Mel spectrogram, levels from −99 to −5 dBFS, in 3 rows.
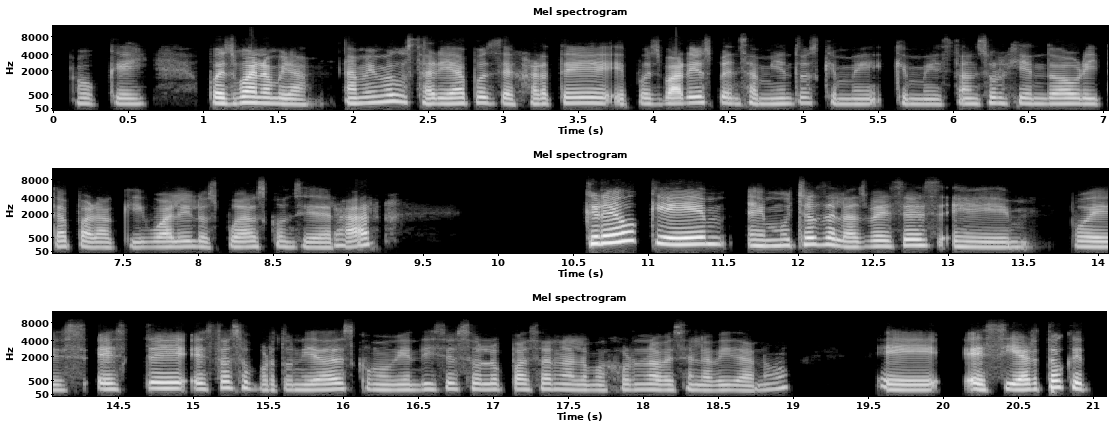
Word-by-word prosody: Okey, 175 0 -7 0.4
pues, 185 -1 +3
bueno, 205 -3 +7
mira, 170 -2 -1 0.2
a 185 - +3
mí 200 +3 -2
me 240 +2 +1
gustaría, 185 -5 0
pues, 195 -1 -3
dejarte, 185 +3 -1
eh, - - -6
pues 180 -2 -6
varios 205 +5 +2
pensamientos 180 0 -6
que 185 - -10
me 170 0 -7
que 175 - -8
me 165 0 -6
están 175 +2 -6
surgiendo 180 -2 -4
ahorita 180 0 -1
para 165 -3 -2
que 160 +2 -11
igual 170 +1 -1
y 180 - -2
los 170 -3 -7
puedas 175 0 -3
considerar. 175 - -2 1.4
Creo 310 +7 +9
que 255 -1 +8 0.2
en 210 -1 0
muchas 215 +4 +1
de 240 -1 +3
las 170 -3 0
veces, 200 +3 +1
eh, 170 -2 -2 0.4
pues, 175 -2 -2
este 215 +3 +1
estas 220 +4 -2
oportunidades, 180 0 -2
como 180 -2 -6
bien 175 0 -4
dices, 190 +2 -5
solo 190 -2 -4
pasan 190 0 -3
a 180 - -2
lo 170 -1 -5
mejor 170 +2 -8
una 180 0 -1
vez 170 -1 -5
en 175 - -5
la 165 - -3
vida, 165 -2 -4
¿no?, 195 +8 -8 0.6
eh, 170 -4 +1 0.2
es 180 -2 +4
cierto 195 +6 +3
que 210 -4 +2
180 Hz, 165 wpm, -22 LUFS, 175-200 Hz, 1.4 s, Creo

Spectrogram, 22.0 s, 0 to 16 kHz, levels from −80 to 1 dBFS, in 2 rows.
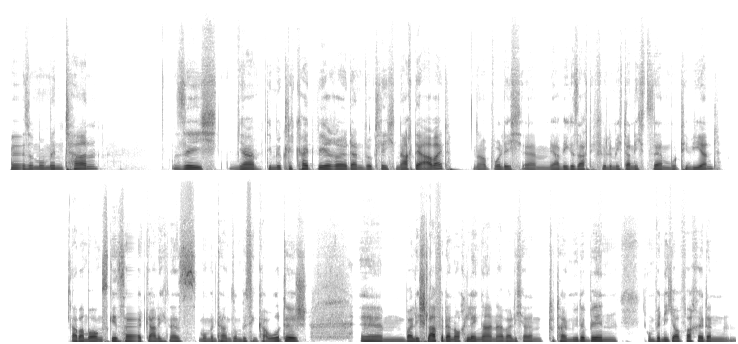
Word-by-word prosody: Also 145 0 -2
momentan 150 +3 -1 1.1
sehe 145 +1 +3
ich 150 - -6 0.2
ja, 135 +1 +1 0.2
die 140 - -3
Möglichkeit 145 +2 0
wäre 140 -1 +4
dann 135 -1 -2
wirklich 135 0 -4
nach 135 +1 0
der 145 -3 +2
Arbeit, 165 +6 +2 0.4
ne? 135 0 -7
Obwohl 130 0 -5
ich, 125 -1 -4
ähm 125 0 -7
ja, 120 +1 -3
wie 130 0 -1
gesagt, 130 -1 -1
ich - - -21
fühle 135 -2 -6
mich 125 -3 -6
da 130 - 0
nicht 130 0 -7
sehr 130 -1 0
motivierend. 135 +4 -4 1.3
Aber 135 -1 +4
morgens 135 +2 +2
geht's 135 -3 +1
halt 135 -2 +1
gar - - +1
nicht, 120 -4 -5
ne? 125 - 0
Es 125 -3 -3
momentan 125 0 -3
so 130 - -4
'n 130 - -5
bisschen 130 +1 -5
chaotisch, 145 +2 +3 0.8
ähm 130 -1 0
weil 130 -1 +4
ich 125 - +2
schlafe 145 +2 +6
dann 145 -2 +4
auch 140 - 0
länger, 140 -1 +2
ne, 135 +2 -2
weil 130 -1 -1
ich 130 - -8
ja 135 - -1
dann 130 -1 -5
total 135 -1 -1
müde 140 +3 +2
bin 145 -1 +3 0.4
und 135 -2 -6
wenn 135 0 +2
ich 140 +1 +2
aufwache, 140 0 +2
dann 130 0 -3
135 Hz, 165 wpm, -25 LUFS, 130-145 Hz, 1.3 s, schlafe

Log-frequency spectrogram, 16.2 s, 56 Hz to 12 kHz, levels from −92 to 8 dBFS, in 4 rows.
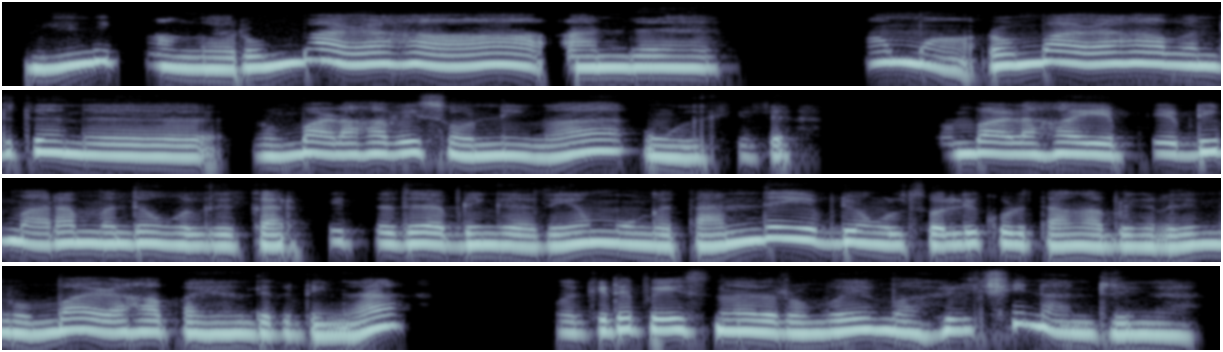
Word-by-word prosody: நின்னிப்பாங்க, 205 -4 -1 0.2
ரொம்ப 225 +6 +2
அழகா. 230 -1 +1 0.5
அந்த 190 0 +2 0.8
ஆமா 240 -6 +1 0.2
ரொம்ப 225 +4 +3
அழகா 240 +1 +2
வந்துட்டு, 210 +3 0
அந்த 200 -2 +1 0.5
ரொம்ப 185 +4 0
அழகாவே 210 +2 +1
சொன்னீங்க. 180 -2 +1 0.3
உங்ககிட்ட 165 +1 -4 0.6
ரொம்ப 210 +1 +1
அழகா 205 +1 +1
எப்டி, 190 +3 -9
எப்டி 225 +4 0
மரம் 190 +2 +1
வந்து 185 +1 +2
உங்களுக்கு 165 -3 -1
கற்பித்தது? 185 +3 -4
அப்டீங்கறதையும், 175 +3 +1
உங்க 165 -2 +1
தந்தை 220 +10 +2
எப்டி 205 -1 0
உங்களுக்கு 170 -2 -1
சொல்லிக்குடுத்தாங்க? 170 -2 0
அப்டீங்கறதையும் 160 +3 0
ரொம்ப 175 +5 +1
அழகா 180 0 +1
பகிர்ந்துக்கிட்டீங்க. 160 -2 0 0.6
உங்ககிட்ட 185 +5 -1
பேசுனதுல 190 -3 +2
ரொம்பவே 185 +5 +2
மகிழ்ச்சி 195 - -2
நன்றிங்க. 155 -2 -1
185 Hz, 135 wpm, -22 LUFS, 165-205 Hz, 0.8 s, ரொம்ப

